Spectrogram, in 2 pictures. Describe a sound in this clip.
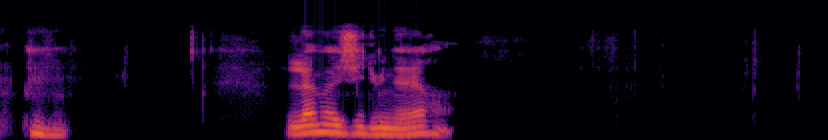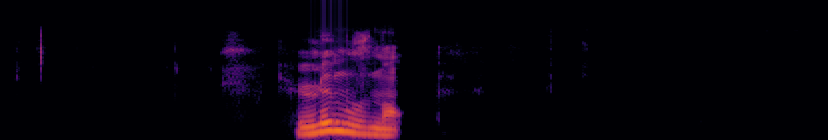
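Playing cards slide and tap softly against each other.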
